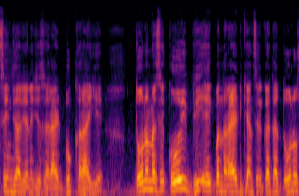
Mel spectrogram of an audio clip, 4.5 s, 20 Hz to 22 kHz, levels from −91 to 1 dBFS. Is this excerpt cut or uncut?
uncut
